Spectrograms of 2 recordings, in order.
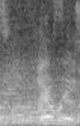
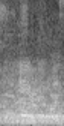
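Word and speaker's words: arayes: That's the chicken Ares. Oh, the chicken. What is it? How you pronounce it? Ares. Ares, yeah, that's it.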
